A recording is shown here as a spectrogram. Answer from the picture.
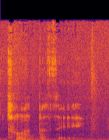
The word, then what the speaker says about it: telepathy: Today's word is telepathy. – Telepathy. – Four distinct syllables for telepathy, spelled T E L E P A T H Y.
